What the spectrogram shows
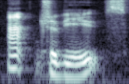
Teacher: the noun is attributes, with the stress on the first syllable. Attributes.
